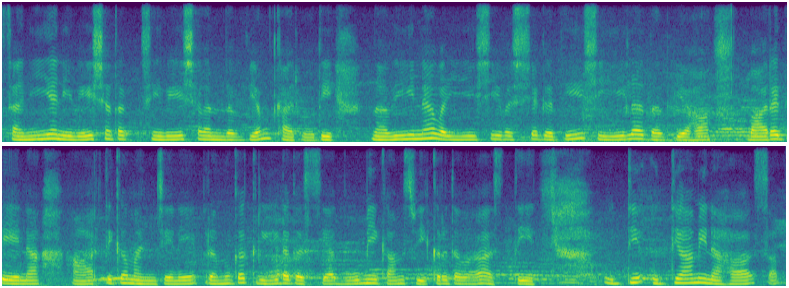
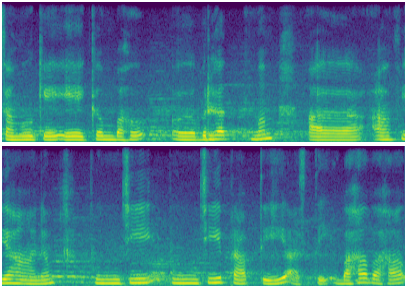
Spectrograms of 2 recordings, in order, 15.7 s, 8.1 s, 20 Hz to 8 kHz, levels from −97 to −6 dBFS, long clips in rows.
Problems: none marked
